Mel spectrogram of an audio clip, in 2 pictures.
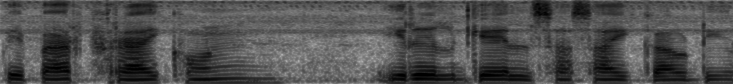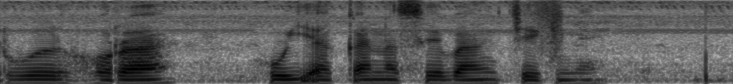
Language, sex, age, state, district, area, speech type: Santali, male, 18-30, West Bengal, Bankura, rural, read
